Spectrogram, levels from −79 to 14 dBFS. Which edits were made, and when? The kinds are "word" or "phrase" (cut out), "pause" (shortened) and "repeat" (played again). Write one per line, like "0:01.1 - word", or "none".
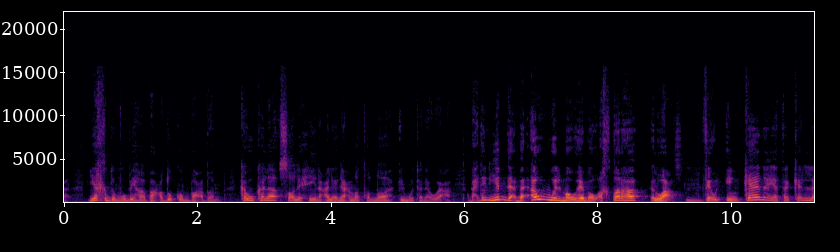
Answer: none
